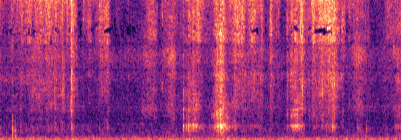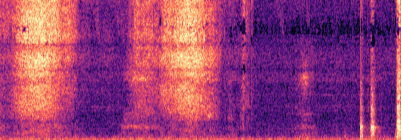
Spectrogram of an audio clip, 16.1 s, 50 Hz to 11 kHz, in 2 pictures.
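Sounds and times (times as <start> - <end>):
ribbon rustling and scraping: 0.0 - 7.4
low steady hum: 0.0 - 16.0
soft hissing: 6.9 - 13.0.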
